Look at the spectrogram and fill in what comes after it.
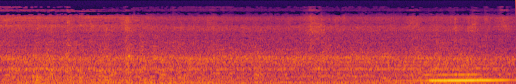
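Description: Hanshin Railway electric train running with a steady low rumble. About five seconds in, a loud whine joins and slowly rises in pitch.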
